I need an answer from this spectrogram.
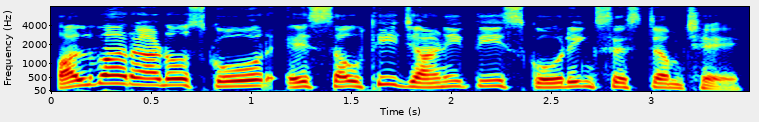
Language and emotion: Gujarati, neutral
